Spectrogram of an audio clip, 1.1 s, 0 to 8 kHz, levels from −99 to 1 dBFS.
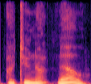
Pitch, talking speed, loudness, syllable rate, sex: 165 Hz, 210 wpm, -14 LUFS, 4.2 syllables/s, male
